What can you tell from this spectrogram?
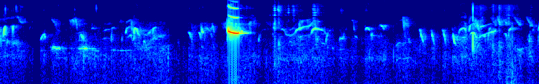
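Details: Belding's ground squirrel, also called sage rat, eating bird food: one sharp, high, downward-slurred squeak near the middle, with faint scattered bird chirps around it.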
